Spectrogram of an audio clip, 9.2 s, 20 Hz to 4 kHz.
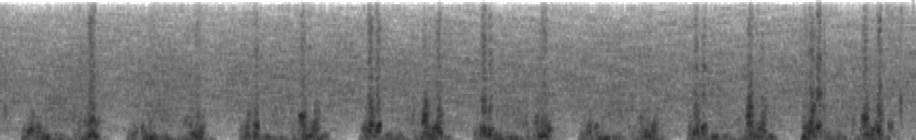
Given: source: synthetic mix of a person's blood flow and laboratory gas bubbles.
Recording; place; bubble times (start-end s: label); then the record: Doppler ultrasound of blood flow; precordium
0.07-0.10 s: bubbles
8.24-8.34 s: bubbles
8.88-9.07 s: bubbles
From the record:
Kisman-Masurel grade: 121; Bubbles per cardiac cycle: 1 to 2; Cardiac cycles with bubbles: 10 to 50%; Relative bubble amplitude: barely perceptible (0.100 to 0.250); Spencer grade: 2 (many but less than half of the cardiac periods contain bubble signals, singularly or in groups); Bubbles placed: only in the low amplitude regions of the cardiac cycle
